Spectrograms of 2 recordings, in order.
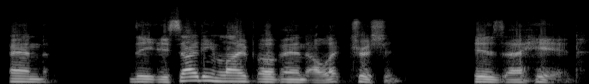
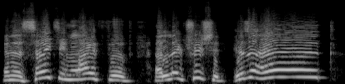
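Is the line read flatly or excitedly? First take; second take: flatly; excitedly. First: It is read plainly, without excitement. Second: It is read with exaggerated exclamation excitement.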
